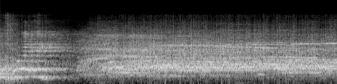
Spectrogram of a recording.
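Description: A crowd cheers and shouts.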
